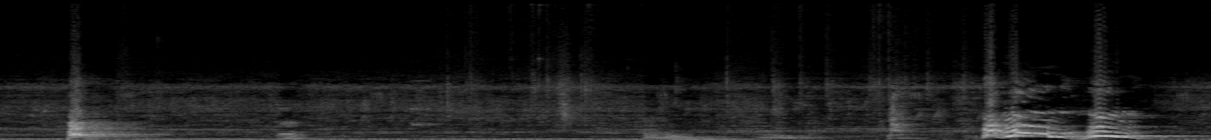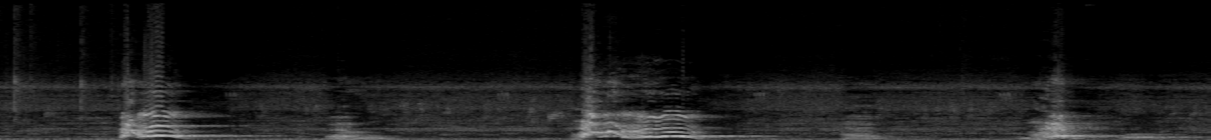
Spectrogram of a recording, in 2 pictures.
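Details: Pet dog barking loudly: single deep, harsh barks spaced a few seconds apart, several coming as quick double barks, with faint low background rumble between them.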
